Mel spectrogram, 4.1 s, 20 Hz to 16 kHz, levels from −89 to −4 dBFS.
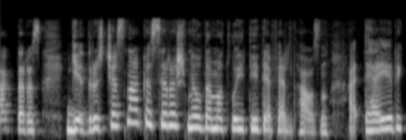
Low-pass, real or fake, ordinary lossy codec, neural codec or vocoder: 9.9 kHz; real; Opus, 64 kbps; none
